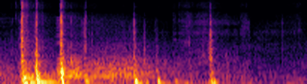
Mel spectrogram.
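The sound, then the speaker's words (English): A phone clatters down onto a hard surface: a quick cluster of sharp knocks, then a few lighter bumps as it settles, fairly loud, with no talking. “I knocked my phone down”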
